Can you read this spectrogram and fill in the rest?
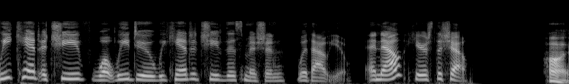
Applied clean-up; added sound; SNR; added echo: neural mask model Resemble Enhance denoiser.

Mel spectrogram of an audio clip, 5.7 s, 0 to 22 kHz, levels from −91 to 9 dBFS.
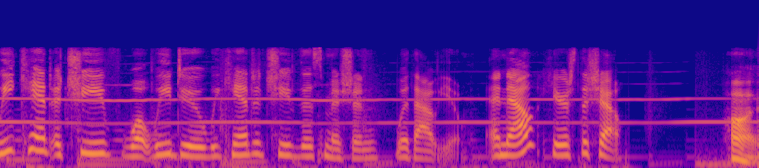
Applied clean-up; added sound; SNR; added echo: none; Wind instrument, woodwind instrument; 16 dB; none.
